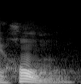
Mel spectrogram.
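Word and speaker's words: Hum: Om Mani Padme Home, H-U-M. A home means planting a seed. Planting a seed. Every utterance of Om Mani Padme, Home, that means a seed is planted.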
